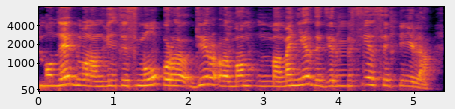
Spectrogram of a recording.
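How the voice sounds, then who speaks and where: A woman from Ukraine with a Ukrainian accent, a guest in an interview, talking slowly and searching for her words, often with a small laugh. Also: medium pitch, echoey room, faint music behind. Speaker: interview guest, coaching client. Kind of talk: testimonial interview.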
